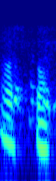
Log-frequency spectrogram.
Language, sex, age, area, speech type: Sanskrit, male, 18-30, rural, conversation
